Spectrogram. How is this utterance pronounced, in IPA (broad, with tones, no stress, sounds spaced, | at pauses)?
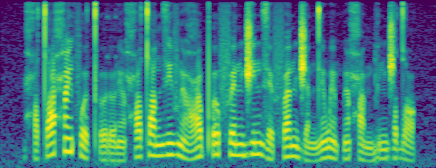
ħ ə˩ tˤ ɤ˥ ħ ĩ˥ f ɤ˩ tʼ ɤ˩ ɾ ɤ˩ ɾ ɛ̃˩ ħ ɤ˥ tˤ a˥ n z i˥ v ẽ˩ ʕ ɤ˥ pʼ ɤ˥ f ɛ˥ n d͡ʒ i˥ n z ɛ˩ f a˥ n d͡ʒ a˩ n d ɛ̃˥ w ɛ̃˩ p ẽ˥ ħ a˩ m b i˥ n d͡ʒ ə˥ dˤ ɤ˩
